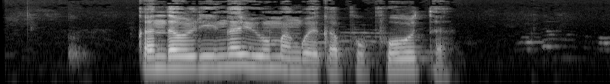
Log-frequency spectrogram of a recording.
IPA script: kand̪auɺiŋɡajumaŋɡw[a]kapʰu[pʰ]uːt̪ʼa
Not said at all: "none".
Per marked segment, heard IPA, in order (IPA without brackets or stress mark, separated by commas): ɛ, pʰ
